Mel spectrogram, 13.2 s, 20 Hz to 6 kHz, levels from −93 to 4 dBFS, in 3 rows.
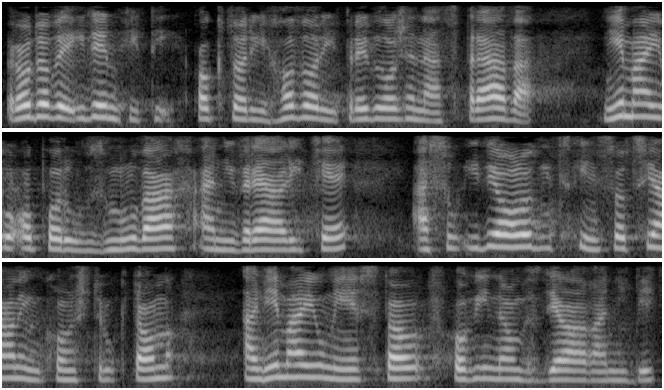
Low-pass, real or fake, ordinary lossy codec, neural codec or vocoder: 5.4 kHz; fake; MP3, 48 kbps; codec, 16 kHz, 2 kbps, FunCodec, trained on LibriTTS, 25 frames a second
